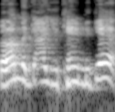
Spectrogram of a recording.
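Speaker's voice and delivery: play-acted, high-pitched scream. Retelling a crew chief screaming at the pilot: imitating someone screaming. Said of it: "he's screaming at the pilot".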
